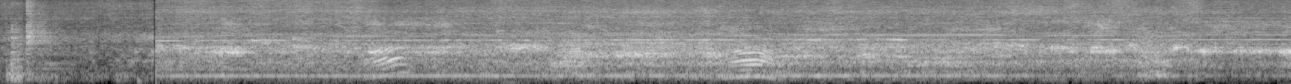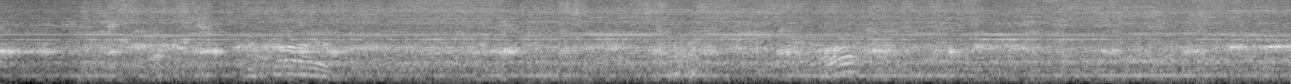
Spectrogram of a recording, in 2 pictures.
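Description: A power grinder whirs steadily against metal.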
